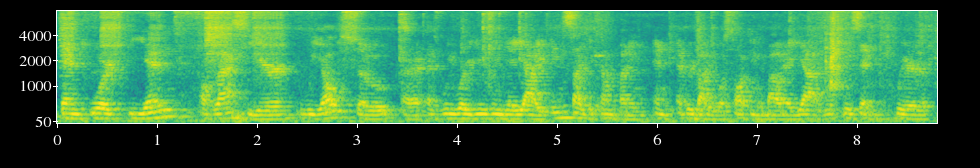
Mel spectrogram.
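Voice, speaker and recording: A man with an Italian accent speaks at a moderate pace and medium pitch. Noticeable background noise and audible room echo surround his voice. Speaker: startup founder and consultant. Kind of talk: talk to students.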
